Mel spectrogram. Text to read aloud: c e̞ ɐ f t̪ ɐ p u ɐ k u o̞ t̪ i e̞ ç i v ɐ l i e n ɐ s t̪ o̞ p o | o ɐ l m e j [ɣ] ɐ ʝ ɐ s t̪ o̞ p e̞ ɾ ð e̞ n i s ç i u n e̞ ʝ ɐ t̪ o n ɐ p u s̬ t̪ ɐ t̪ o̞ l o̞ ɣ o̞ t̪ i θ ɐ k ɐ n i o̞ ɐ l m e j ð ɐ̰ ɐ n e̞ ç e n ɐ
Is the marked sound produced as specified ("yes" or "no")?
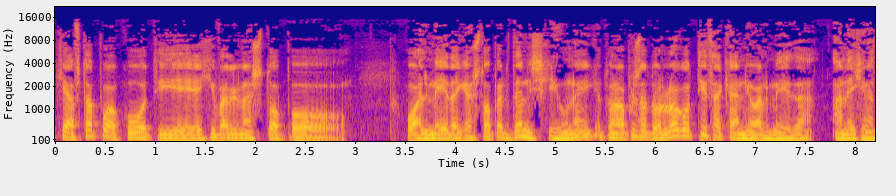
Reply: no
